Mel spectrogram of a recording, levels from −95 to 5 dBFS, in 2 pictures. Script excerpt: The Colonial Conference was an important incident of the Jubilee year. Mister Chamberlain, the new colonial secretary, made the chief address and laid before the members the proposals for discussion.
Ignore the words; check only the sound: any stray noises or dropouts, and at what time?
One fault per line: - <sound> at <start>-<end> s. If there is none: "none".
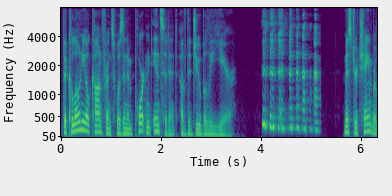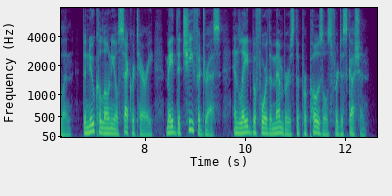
- laugh at 4.0-5.2 s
